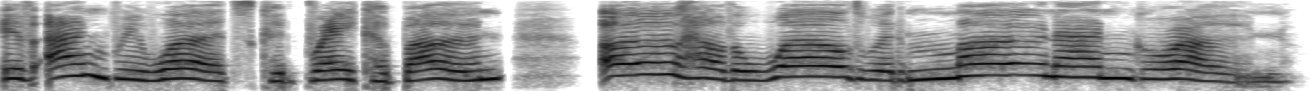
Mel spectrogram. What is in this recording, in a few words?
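Child Rhymes Anger Child Female; Duviri; Childrens Rhymes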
